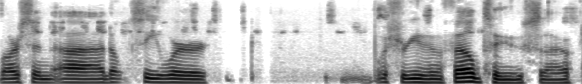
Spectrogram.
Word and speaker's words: Buescher: Chris Buescher, I think I said that wrong again. – Buescher has really done well.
